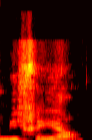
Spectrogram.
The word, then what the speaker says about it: Michael: Um he told me to pronounce his name Holy Archangel Mikel.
